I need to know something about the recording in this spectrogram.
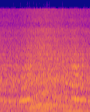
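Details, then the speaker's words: Maruti Eeco engine revving: light rasping, rubbing noise over the engine that eases as it settles; the customer complaint was caused by an overtightened timing belt, and after adjustment it runs with a normal sound. "तो इसका ये timing जो belt है ना उसका ही problem था timing belt ज्यादा tight होने की वजह से ये प्रॉब्लम दे रहा था"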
